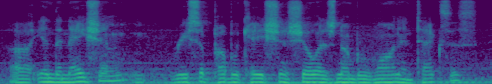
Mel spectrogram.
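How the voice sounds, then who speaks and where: A man's somewhat breathy voice at medium pitch, moderate in pace, with fairly even intonation and audible room echo. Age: 60s. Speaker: local political candidate. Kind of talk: interview. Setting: radio studio. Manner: halting.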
